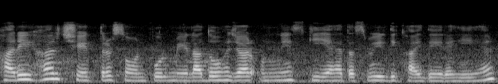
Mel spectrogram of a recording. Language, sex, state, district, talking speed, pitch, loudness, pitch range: Hindi, female, Haryana, Charkhi Dadri, 170 wpm, 185 Hz, -18 LUFS, 175-195 Hz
